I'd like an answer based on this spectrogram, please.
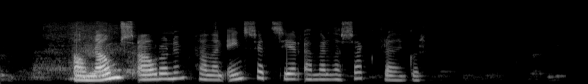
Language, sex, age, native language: Icelandic, female, 20-29, Icelandic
